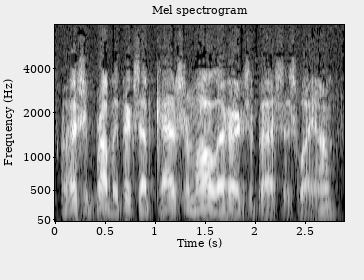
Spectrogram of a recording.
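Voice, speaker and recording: An actor playing a calm, tough, fair-minded American frontier marshal in 1950s western radio drama, speaking in a measured, plain way with thoughtful pauses. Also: male voice, low voice, breathy edge, highs cut off, full character voice. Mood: easygoing. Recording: noisy vintage 1950s radio recording.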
